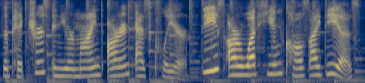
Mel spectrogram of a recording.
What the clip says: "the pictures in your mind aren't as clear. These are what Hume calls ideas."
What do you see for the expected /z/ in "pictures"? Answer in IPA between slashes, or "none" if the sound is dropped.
/z/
